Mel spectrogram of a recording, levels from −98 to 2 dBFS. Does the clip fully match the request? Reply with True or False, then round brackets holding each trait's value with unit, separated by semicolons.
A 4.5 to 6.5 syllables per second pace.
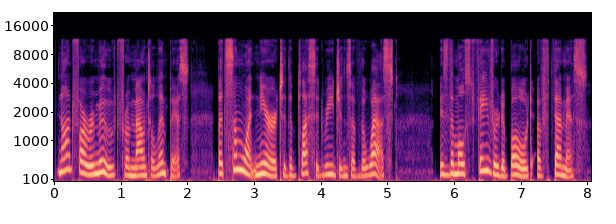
True (5.4 syllables/s)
